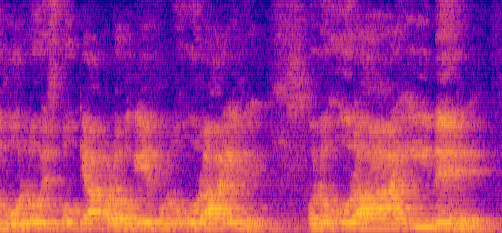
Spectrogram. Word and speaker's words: fluoride: अगर स्टूडेंट हम कहीं या माइनस लिख दें तो बोलो इसको क्या पढ़ोगे, फ्लोराइड, फ्लोराइड।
